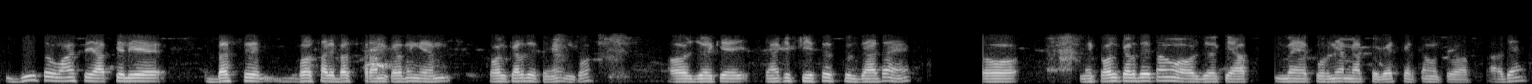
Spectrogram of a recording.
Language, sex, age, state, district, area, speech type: Urdu, male, 18-30, Bihar, Purnia, rural, conversation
